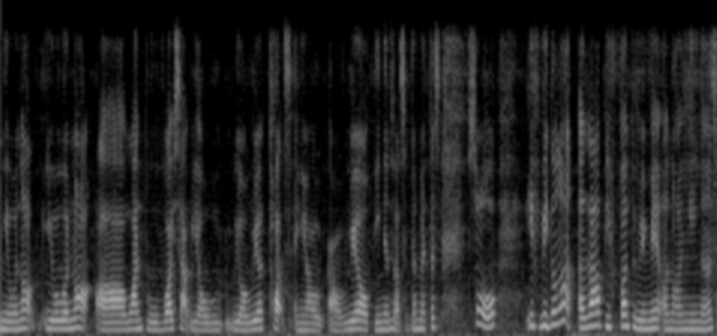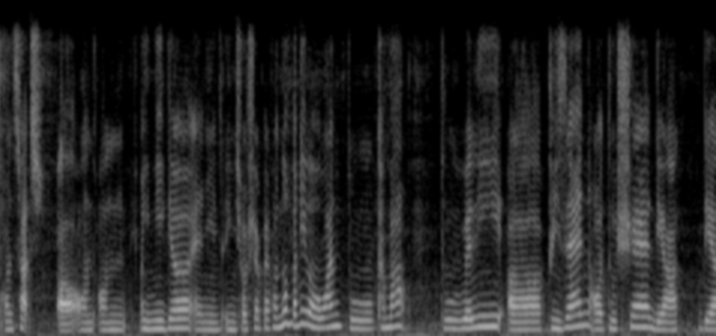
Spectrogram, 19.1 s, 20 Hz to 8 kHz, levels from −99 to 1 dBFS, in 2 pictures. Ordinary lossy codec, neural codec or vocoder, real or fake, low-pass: Opus, 64 kbps; codec, 24 kHz, 6 kbps, HILCodec; fake; 7.2 kHz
